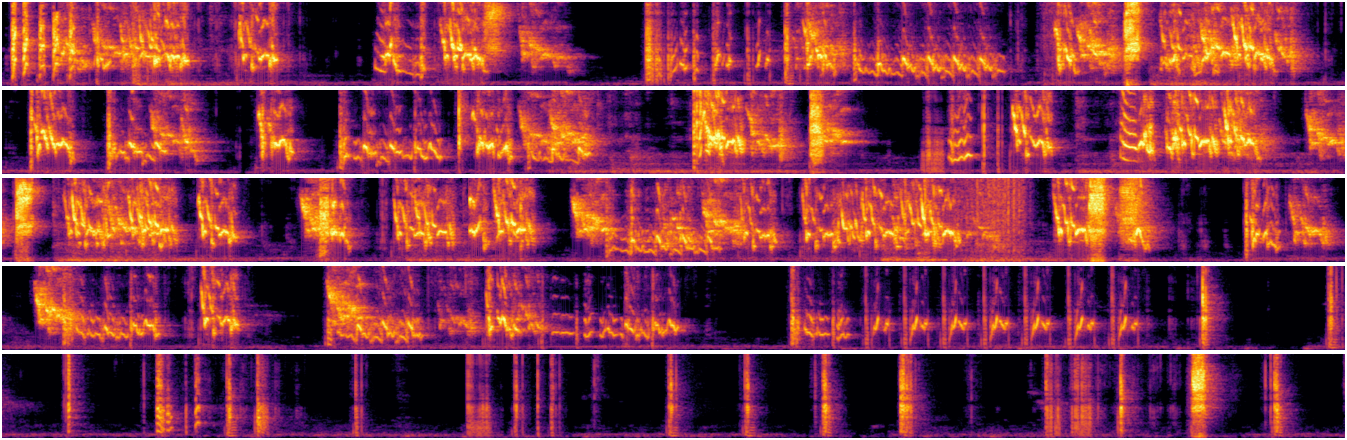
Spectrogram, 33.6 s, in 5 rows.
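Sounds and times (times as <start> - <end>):
budgerigar chattering: 0.0 - 26.0.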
